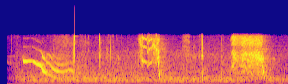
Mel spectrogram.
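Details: Small Yorkshire terrier indoors giving high, harmonic whines that slide downward, several overlapping in the first second, then short bursts around two and three and a half seconds, with faint clicks between.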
